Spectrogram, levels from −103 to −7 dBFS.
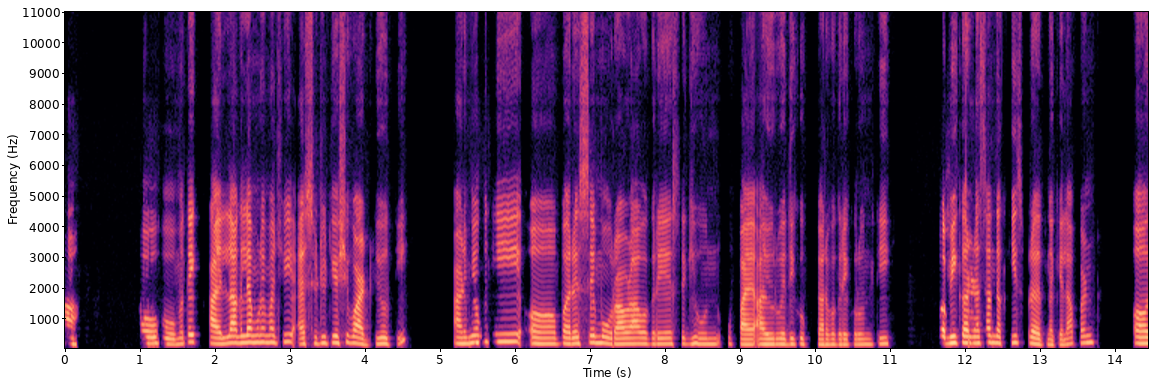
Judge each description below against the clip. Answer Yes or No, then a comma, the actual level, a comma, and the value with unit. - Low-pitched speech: No, high, 190 Hz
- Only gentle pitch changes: No, average, 3.1 semitones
